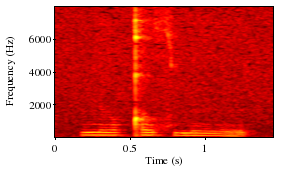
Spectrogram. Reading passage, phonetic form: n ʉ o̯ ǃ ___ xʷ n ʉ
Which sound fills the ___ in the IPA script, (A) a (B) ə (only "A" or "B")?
B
